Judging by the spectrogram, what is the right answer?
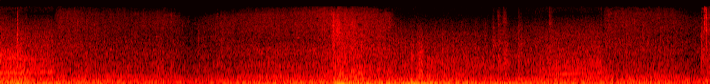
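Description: Tank cannon shots and explosions in a tank combat video game ring out in several booming bursts over a continuous low engine rumble, with heavier blasts near the middle of the stretch.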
